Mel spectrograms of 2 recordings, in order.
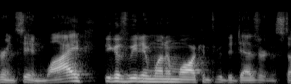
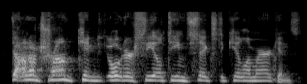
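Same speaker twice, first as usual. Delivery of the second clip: mocking Democrats' alarm; 6 semitones higher than usual.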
